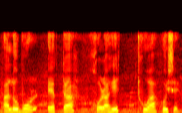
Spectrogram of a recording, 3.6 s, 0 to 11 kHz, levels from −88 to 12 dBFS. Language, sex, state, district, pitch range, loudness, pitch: Assamese, male, Assam, Sonitpur, 200-225 Hz, -15 LUFS, 210 Hz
